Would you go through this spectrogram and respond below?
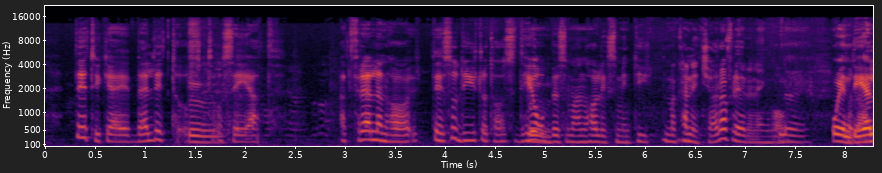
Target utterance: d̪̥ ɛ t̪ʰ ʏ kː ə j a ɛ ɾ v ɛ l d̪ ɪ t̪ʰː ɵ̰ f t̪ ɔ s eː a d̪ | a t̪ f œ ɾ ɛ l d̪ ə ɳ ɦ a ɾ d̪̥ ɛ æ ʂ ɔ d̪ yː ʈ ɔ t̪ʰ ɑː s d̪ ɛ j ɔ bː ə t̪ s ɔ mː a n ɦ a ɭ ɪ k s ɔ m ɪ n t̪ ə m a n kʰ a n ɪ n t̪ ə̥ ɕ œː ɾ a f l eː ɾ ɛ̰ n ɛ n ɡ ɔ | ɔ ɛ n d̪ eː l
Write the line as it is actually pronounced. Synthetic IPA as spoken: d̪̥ ɛ t̪ʰ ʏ kː ə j a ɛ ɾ v ɛ l d̪ ɪ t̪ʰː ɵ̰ f t̪ ɔ s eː a t̪ | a t̪ f œ ɾ ɛ l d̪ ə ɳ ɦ a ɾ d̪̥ ɛ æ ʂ ɔ d̪ yː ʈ ɔ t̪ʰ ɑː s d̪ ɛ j ɔ bː ə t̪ s ɔ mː a n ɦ a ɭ ɪ k s ɔ m ɪ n t̪ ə m a n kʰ a n ɪ n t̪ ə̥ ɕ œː ɾ a f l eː ɾ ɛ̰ n ɛ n ɡ ɔ | ɔ ɛ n d̪ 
